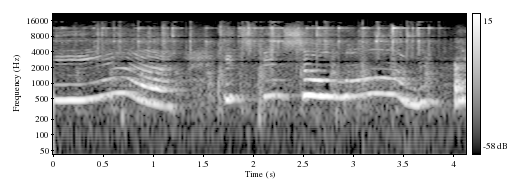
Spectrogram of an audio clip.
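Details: Solo, a year-old male Border Collie, cries whenever a former housemate visits, about once a week. Several long, high, wavering whines rise and fall in pitch, drawn out with short breaks between them.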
